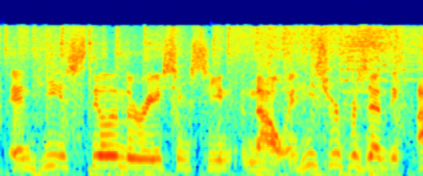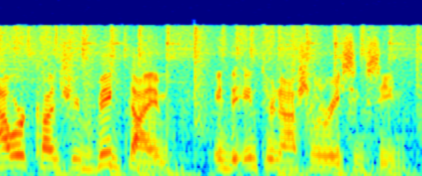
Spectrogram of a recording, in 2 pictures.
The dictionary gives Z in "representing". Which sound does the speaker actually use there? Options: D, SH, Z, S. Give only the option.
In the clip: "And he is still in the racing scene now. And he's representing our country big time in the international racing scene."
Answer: Z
